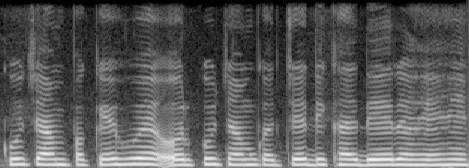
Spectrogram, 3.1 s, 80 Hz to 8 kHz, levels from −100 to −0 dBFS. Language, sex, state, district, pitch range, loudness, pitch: Hindi, female, Gujarat, Valsad, 245-260 Hz, -12 LUFS, 255 Hz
